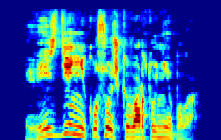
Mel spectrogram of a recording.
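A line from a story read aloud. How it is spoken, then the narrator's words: Grumbling. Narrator (Russian): пробурчал он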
